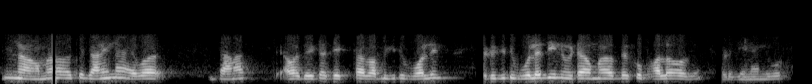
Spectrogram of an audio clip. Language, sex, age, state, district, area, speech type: Bengali, male, 18-30, West Bengal, Purba Bardhaman, urban, conversation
